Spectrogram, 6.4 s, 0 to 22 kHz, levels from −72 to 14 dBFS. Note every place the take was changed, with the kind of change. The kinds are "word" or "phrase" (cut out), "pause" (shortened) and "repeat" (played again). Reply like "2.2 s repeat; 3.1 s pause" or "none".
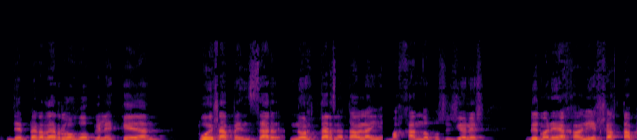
0.9 s word; 2.2 s word; 2.8 s word; 3.3 s word; 3.8 s word; 5.4 s word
